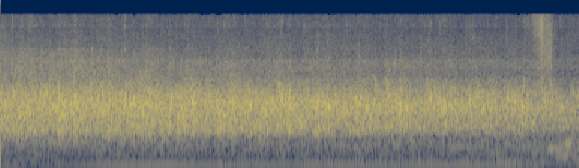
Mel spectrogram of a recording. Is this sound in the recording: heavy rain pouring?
no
